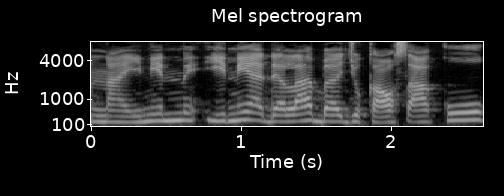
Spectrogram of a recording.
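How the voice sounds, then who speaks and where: This woman's voice is fairly high. Her pitch varies in an ordinary way. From Indonesia. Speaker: homemaker vlogger and Quran teacher for children. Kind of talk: casual vlog narration. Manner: friendly, chatty. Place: home room. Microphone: camera far.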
